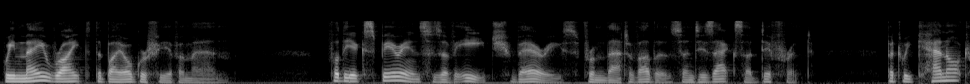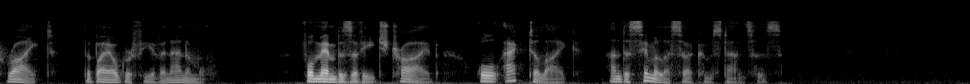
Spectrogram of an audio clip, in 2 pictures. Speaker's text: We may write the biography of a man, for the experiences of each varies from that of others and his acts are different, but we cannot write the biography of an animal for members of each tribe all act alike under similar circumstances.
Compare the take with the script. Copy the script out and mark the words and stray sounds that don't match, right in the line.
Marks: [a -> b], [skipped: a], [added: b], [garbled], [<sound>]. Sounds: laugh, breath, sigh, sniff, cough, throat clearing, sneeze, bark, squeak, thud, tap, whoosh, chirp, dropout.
We may write the biography of a man, for the experiences of each varies from that of others and his acts are different, but we cannot write the biography of an animal for members of each tribe all act alike under similar circumstances.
